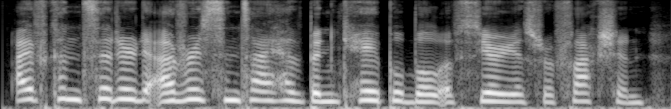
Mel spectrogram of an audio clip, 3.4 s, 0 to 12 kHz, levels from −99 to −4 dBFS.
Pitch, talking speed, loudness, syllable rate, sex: 260 Hz, 215 wpm, -18 LUFS, 7.1 syllables/s, female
